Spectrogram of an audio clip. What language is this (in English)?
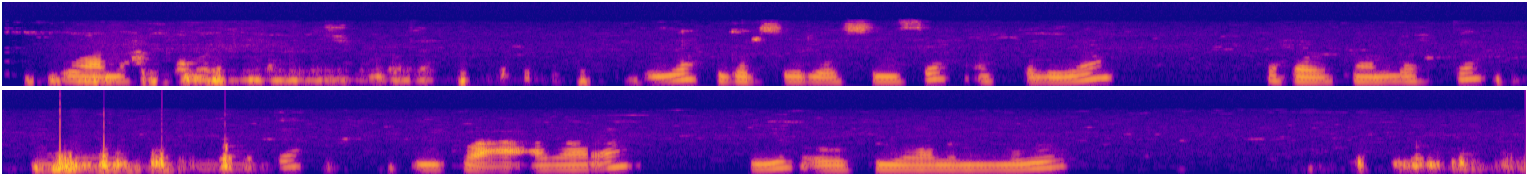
Somali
